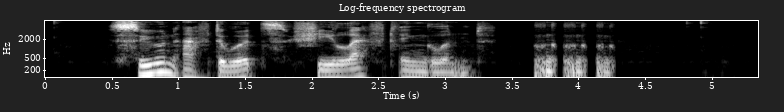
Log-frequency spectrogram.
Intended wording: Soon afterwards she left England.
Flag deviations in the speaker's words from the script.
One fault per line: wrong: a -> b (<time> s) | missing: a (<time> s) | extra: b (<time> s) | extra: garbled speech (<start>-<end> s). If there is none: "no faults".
no faults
